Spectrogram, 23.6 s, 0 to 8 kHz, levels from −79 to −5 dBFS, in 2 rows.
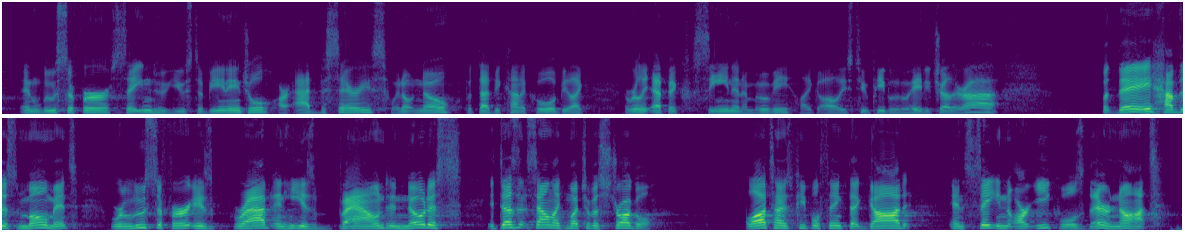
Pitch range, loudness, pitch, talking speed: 130-170 Hz, -28 LUFS, 150 Hz, 200 wpm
